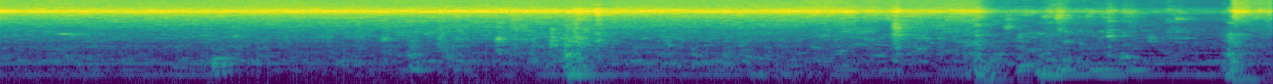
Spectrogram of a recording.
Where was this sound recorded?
in a restroom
